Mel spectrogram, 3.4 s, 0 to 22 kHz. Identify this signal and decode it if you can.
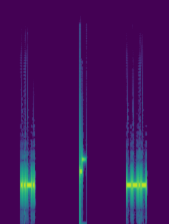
Morse code, heard as a keyed tone, about 40 wpm, 700 Hz. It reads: F Q
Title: Single Letter-Number 40wpm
